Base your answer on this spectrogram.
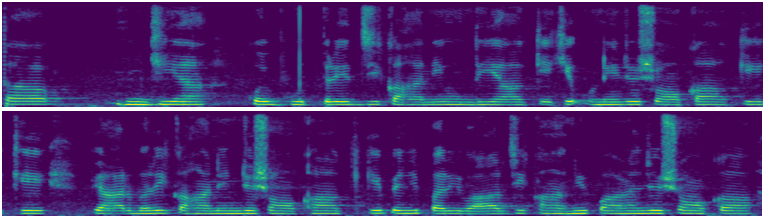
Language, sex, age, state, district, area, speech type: Sindhi, female, 30-45, Madhya Pradesh, Katni, urban, spontaneous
